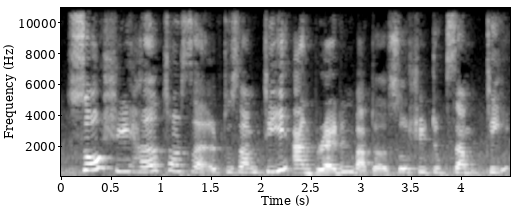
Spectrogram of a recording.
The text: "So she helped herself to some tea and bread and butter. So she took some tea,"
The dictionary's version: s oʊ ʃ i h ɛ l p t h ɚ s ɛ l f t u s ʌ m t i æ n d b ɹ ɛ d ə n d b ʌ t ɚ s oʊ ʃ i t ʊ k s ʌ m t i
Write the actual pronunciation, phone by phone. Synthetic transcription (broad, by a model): s oʊ ʃ i h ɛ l t h ɚ s ɛ l f t u s ʌ m t i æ n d b ɹ ɛ d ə n b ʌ t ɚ s oʊ ʃ i t ʊ k s ʌ m t i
